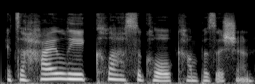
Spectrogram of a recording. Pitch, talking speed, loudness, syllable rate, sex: 205 Hz, 120 wpm, -16 LUFS, 4.5 syllables/s, female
